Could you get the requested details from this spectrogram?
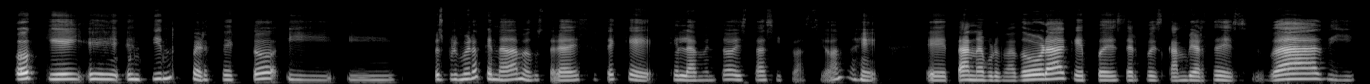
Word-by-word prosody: Okey, 245 Hz, -2 st, +5 dB
eh, 240 Hz, -2 st, +2 dB
entiendo 245 Hz, +5 st, -1 dB
perfecto, 220 Hz, +4 st, -2 dB
y 205 Hz, -4 st, -11 dB
y, 205 Hz, 0 st, -11 dB, 0.3 s
pues, 225 Hz, -1 st, -4 dB
primero 245 Hz, +8 st, -1 dB
que 250 Hz, -5 st, -1 dB
nada 220 Hz, +1 st, +2 dB
me 235 Hz, -6 st, -1 dB
gustaría 205 Hz, -2 st, -4 dB
decirte 220 Hz, +3 st, -7 dB
que 200 Hz, -6 st, -3 dB
que 210 Hz, -, -6 dB
lamento 195 Hz, +2 st, -3 dB
esta 205 Hz, -1 st, -4 dB
situación, 210 Hz, -, -12 dB, 0.2 s
eh 195 Hz, -2 st, -3 dB, 0.4 s
eh, 190 Hz, -1 st, -2 dB
tan 210 Hz, -1 st, +5 dB
abrumadora, 200 Hz, +8 st, +4 dB
que 205 Hz, -6 st, -3 dB
puede 195 Hz, -1 st, -3 dB
ser 195 Hz, 0 st, -6 dB
pues 195 Hz, -2 st, -7 dB
cambiarse 185 Hz, +2 st, -3 dB
de 190 Hz, -3 st, -1 dB
ciudad 245 Hz, +7 st, +5 dB
y 200 Hz, -2 st, -13 dB
210 Hz, 130 wpm, -22 LUFS, 195-240 Hz, 0.4 s, Okey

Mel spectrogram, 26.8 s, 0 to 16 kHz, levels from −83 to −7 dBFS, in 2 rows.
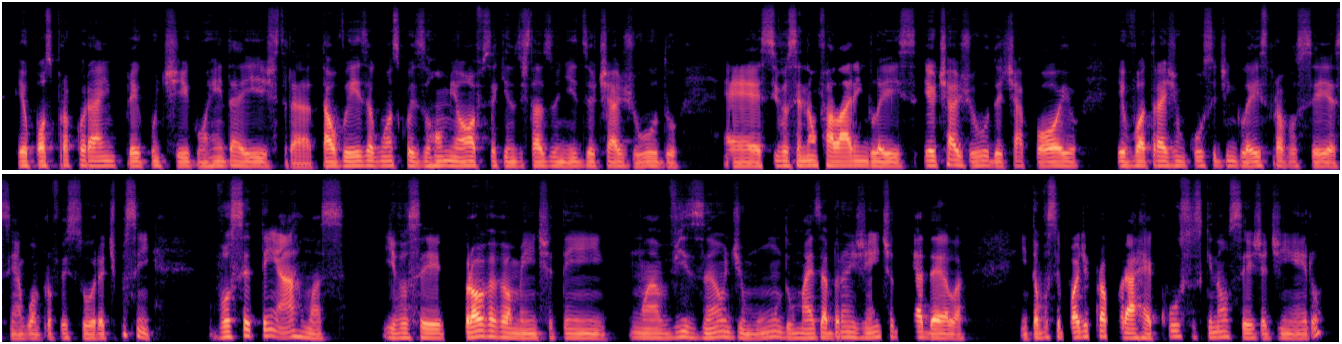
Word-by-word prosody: eu 100 Hz, -, +3 dB
posso 100 Hz, +1 st, +1 dB
procurar 100 Hz, -1 st, +1 dB
emprego 100 Hz, -2 st, -1 dB
contigo, 95 Hz, -2 st, -4 dB
renda 95 Hz, +1 st, -1 dB
extra, 85 Hz, -5 st, -2 dB
talvez 95 Hz, +5 st, +3 dB
algumas 100 Hz, +1 st, 0 dB
coisas 95 Hz, -1 st, -2 dB
home 100 Hz, +1 st, 0 dB
office 100 Hz, +1 st, +2 dB
aqui 95 Hz, 0 st, -4 dB
nos 95 Hz, 0 st, -3 dB
Estados 95 Hz, 0 st, 0 dB
Unidos 95 Hz, 0 st, -3 dB
eu 90 Hz, -, 0 dB
te 95 Hz, +1 st, -2 dB
ajudo. 90 Hz, -1 st, -1 dB, 0.5 s
Eh, 90 Hz, 0 st, +2 dB
se 105 Hz, -, -4 dB
você 100 Hz, +1 st, +1 dB
não 105 Hz, +1 st, +2 dB
falar 100 Hz, -1 st, +6 dB
inglês, 90 Hz, -3 st, 0 dB
eu 105 Hz, 0 st, +4 dB
te -, -, -3 dB
ajudo, 100 Hz, -2 st, 0 dB
eu 90 Hz, -, 0 dB
te 90 Hz, -, -8 dB
apoio, 95 Hz, -1 st, +2 dB, 0.4 s
eu 100 Hz, -, +3 dB
vou 100 Hz, +2 st, +3 dB
atrás 100 Hz, 0 st, +2 dB
de 105 Hz, -, -3 dB
um 100 Hz, -, -4 dB
curso 100 Hz, +1 st, -6 dB
de 95 Hz, +2 st, -8 dB
inglês 95 Hz, -1 st, 0 dB
para 100 Hz, 0 st, -1 dB
você, 90 Hz, 0 st, -2 dB
assim, 85 Hz, +1 st, -7 dB
alguma 85 Hz, 0 st, -3 dB
professora.". 95 Hz, 0 st, -3 dB
Tipo 95 Hz, -1 st, -11 dB
assim, -, -, -3 dB, 0.6 s
você 120 Hz, +6 st, +2 dB
tem 140 Hz, -1 st, -2 dB
armas 105 Hz, -6 st, -1 dB, 0.4 s
e 105 Hz, -, -3 dB
você 100 Hz, 0 st, +2 dB, 0.2 s
provavelmente 105 Hz, -5 st, +5 dB
tem 95 Hz, -2 st, -3 dB, 0.2 s
uma 100 Hz, -2 st, -2 dB
visão 105 Hz, +1 st, -2 dB
de 105 Hz, -2 st, -4 dB
mundo 100 Hz, +3 st, -4 dB
mais 100 Hz, 0 st, 0 dB
abrangente 110 Hz, +2 st, -1 dB
do 110 Hz, -, -13 dB
que -, -, -2 dB
a -, -, +6 dB
dela. 95 Hz, -4 st, +4 dB, 0.5 s
Então -, -, 0 dB
você 110 Hz, +1 st, -4 dB
pode 110 Hz, +3 st, +4 dB
procurar 110 Hz, -5 st, +4 dB
recursos 110 Hz, +5 st, -3 dB
que 110 Hz, -, -5 dB
não 120 Hz, +2 st, -2 dB
seja 95 Hz, -4 st, -2 dB
dinheiro, 90 Hz, -1 st, -4 dB
95 Hz, 160 wpm, -25 LUFS, 95-105 Hz, 0.6 s, falar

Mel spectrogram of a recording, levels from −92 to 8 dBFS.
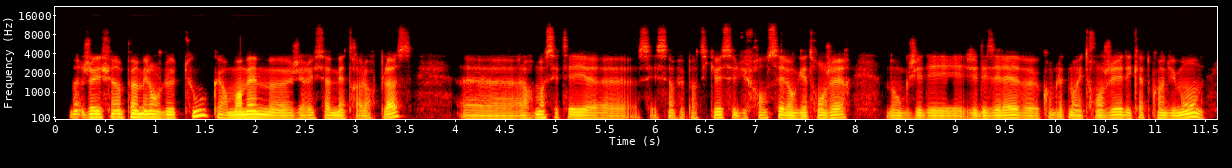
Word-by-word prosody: Ben 115 Hz, -1 st, -2 dB
j'avais 115 Hz, +3 st, +4 dB
fait 115 Hz, -, 0 dB
un 115 Hz, -, +2 dB
peu 120 Hz, +2 st, +1 dB
un -, -, +6 dB
mélange 115 Hz, -2 st, +4 dB
de 105 Hz, 0 st, +2 dB
tout, 175 Hz, -, 0 dB
car 105 Hz, -4 st, -1 dB
moi-même, 105 Hz, +1 st, +6 dB
heu, 90 Hz, -1 st, +1 dB
j'ai 90 Hz, +1 st, -3 dB
réussi 95 Hz, +1 st, -3 dB
à -, -, +3 dB
me 95 Hz, -, +1 dB
mettre 95 Hz, -1 st, -2 dB
à -, -, -1 dB
leur 85 Hz, -, -4 dB
place. -, -, 0 dB, 0.5 s
Heu, -, -, -6 dB
alors 85 Hz, 0 st, -3 dB
moi, 105 Hz, 0 st, +2 dB
c'était, 100 Hz, -1 st, 0 dB
heu, 90 Hz, -3 st, -2 dB
c'est -, -, -8 dB
c'est -, -, -4 dB
un -, -, -3 dB
peu -, -, -9 dB
particulier. 105 Hz, +1 st, -2 dB
C'est 95 Hz, -, -4 dB
du 90 Hz, 0 st, -7 dB
français 100 Hz, +3 st, -1 dB
langue 95 Hz, -1 st, +2 dB
étrangère. 100 Hz, +3 st, +1 dB, 0.3 s
Donc 85 Hz, -1 st, -3 dB
j'ai 90 Hz, 0 st, -2 dB
des 85 Hz, -1 st, -1 dB
j'ai 90 Hz, 0 st, -2 dB
des 90 Hz, -1 st, -1 dB
élèves, 95 Hz, 0 st, +3 dB
heu, 85 Hz, -1 st, -1 dB
complètement 95 Hz, -1 st, -3 dB
étrangers, 90 Hz, +4 st, 0 dB
des 95 Hz, -, 0 dB
4 -, -, -6 dB
coins 95 Hz, -, -1 dB
du 90 Hz, +1 st, -1 dB
monde. 125 Hz, +8 st, +3 dB
95 Hz, 255 wpm, -23 LUFS, 90-105 Hz, 0.5 s, un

